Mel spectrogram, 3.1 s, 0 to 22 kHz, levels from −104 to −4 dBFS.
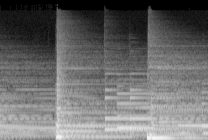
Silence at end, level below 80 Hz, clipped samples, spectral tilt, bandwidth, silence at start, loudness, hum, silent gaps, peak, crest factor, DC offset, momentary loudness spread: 0 s; -22 dBFS; under 0.1%; -7.5 dB/octave; 11.5 kHz; 0 s; -19 LUFS; none; none; -2 dBFS; 16 dB; under 0.1%; 13 LU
